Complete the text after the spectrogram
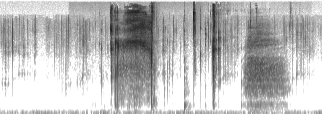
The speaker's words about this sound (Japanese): もう一度噛んであげる。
